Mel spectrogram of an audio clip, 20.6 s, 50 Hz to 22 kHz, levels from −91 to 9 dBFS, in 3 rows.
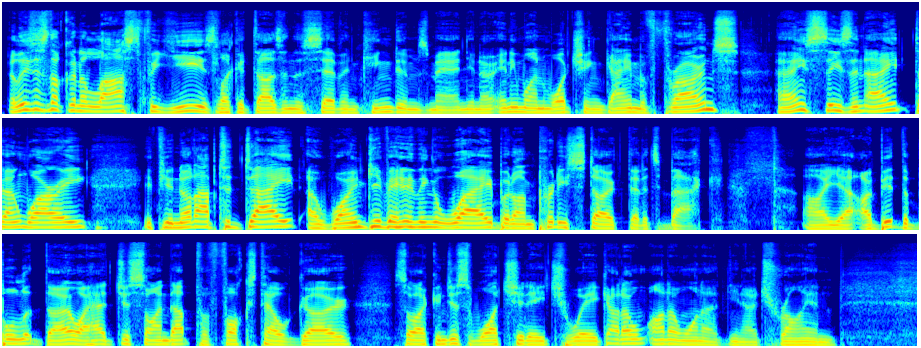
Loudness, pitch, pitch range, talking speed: -23 LUFS, 140 Hz, 125-160 Hz, 240 wpm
